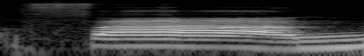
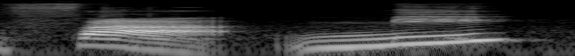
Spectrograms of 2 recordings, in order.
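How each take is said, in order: First: "família" drawn out as fa-mi-li-a; four separate syllables. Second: "família" split as fa, mi, lia; three separate syllables. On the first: Teacher showing the other separation, "família" in four slow beats. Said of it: "poderia ser separada assim". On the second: Teacher separating the word, "família" in three slow beats. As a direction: say "família" slowly with lia as one beat. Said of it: "eu separo família". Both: Shown as a demonstration.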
